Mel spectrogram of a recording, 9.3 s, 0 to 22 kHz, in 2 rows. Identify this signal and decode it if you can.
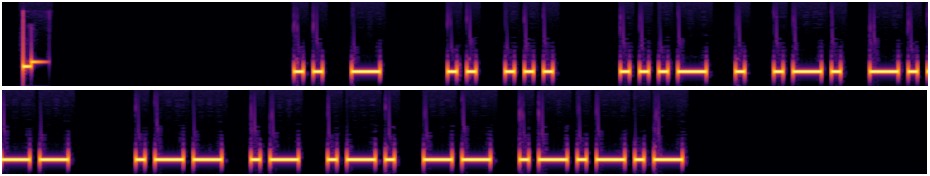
Morse code, heard as a keyed tone, about 25 wpm, 700 Hz. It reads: IT IS VERY WARM.
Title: Sentences from Top 1000 Words - Review Part 2 - 25wpm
